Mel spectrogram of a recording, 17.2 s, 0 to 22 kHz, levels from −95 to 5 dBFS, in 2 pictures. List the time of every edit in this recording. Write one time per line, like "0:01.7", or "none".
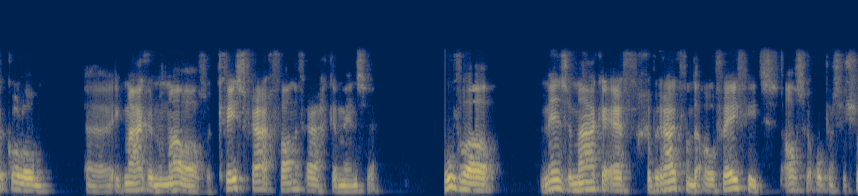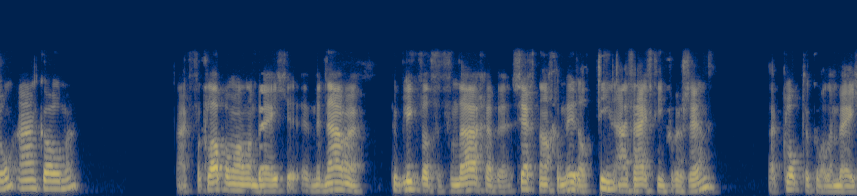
none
